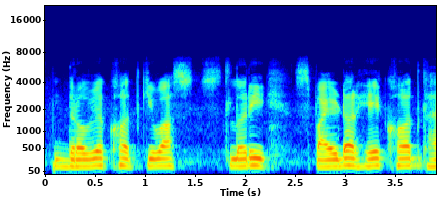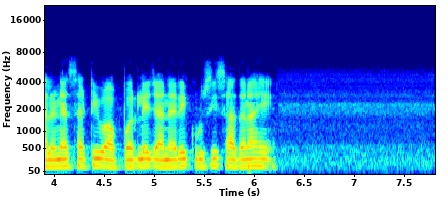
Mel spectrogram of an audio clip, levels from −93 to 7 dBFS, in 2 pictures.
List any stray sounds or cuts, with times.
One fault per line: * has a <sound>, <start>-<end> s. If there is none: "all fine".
all fine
